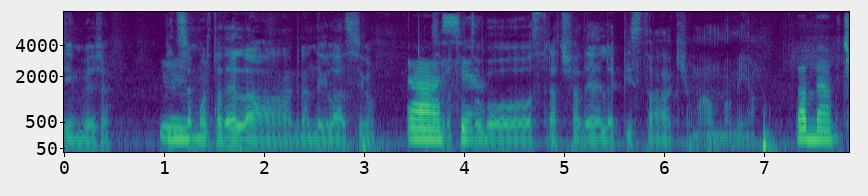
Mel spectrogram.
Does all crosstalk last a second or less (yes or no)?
yes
